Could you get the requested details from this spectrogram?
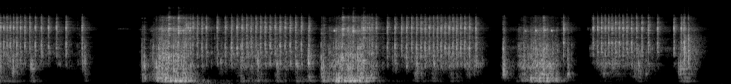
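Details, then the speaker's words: Poulan Pro BVM200VS handheld blower, customer complaint won't start: several pull-cord cranks, each a rasping whir of about a second, with no firing; spark is present, and a sheared flywheel key is considered but doubted. "did that sound right to you it didn't sound right to me clearly it won't start so they do have a legitimate complaint"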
